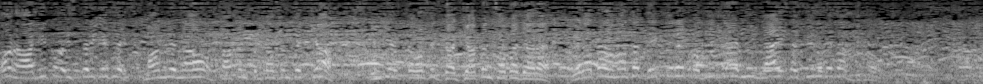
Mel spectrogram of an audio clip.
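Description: A young man speaks quickly into a microphone close by.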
